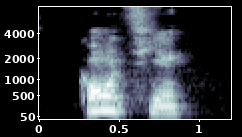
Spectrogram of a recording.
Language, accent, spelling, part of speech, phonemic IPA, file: French, Canada, contiens, verb, /kɔ̃.tjɛ̃/, LL-Q150 (fra)-contiens.wav
- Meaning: inflection of contenir: 1. first/second-person singular present indicative 2. second-person singular imperative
